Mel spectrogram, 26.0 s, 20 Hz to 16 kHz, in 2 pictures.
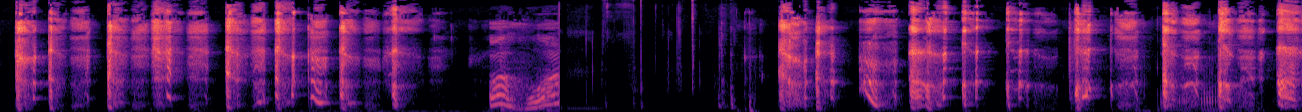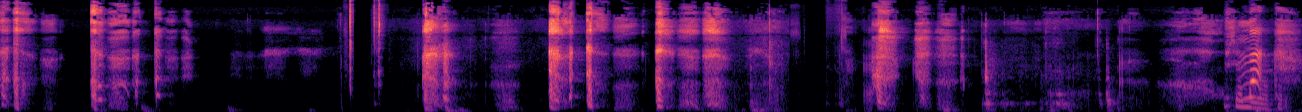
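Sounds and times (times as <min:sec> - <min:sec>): child coughing: 0:00.2 - 0:04.2, 0:07.8 - 0:13.4, 0:17.3 - 0:17.6, 0:18.5 - 0:19.8, 0:25.4 - 0:26.0.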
